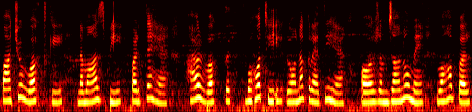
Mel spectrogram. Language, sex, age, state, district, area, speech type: Urdu, female, 18-30, Uttar Pradesh, Gautam Buddha Nagar, rural, spontaneous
